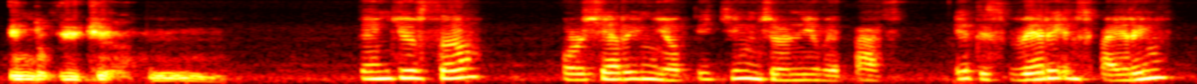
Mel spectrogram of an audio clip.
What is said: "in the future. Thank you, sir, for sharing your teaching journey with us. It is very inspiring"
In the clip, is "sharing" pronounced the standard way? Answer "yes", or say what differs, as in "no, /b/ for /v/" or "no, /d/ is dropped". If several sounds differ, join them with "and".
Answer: yes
